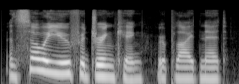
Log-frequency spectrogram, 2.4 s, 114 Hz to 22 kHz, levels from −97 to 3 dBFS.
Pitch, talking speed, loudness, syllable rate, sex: 190 Hz, 200 wpm, -17 LUFS, 5.3 syllables/s, female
